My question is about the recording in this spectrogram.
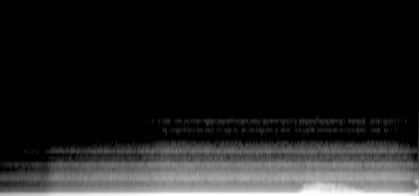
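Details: Fender Blues Deluxe amp in for a standby switch: loud, dead-steady low mains hum that never changes with playing, worse after briefly cutting out; filter capacitors checked and ruled out, so it is a ground loop.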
